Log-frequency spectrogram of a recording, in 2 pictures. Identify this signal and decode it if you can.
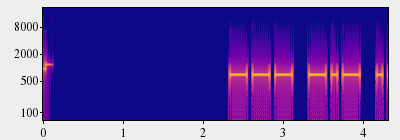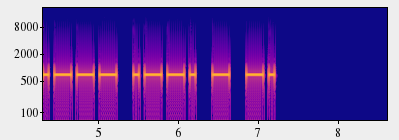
Morse code, heard as a keyed tone, about 17 wpm, 700 Hz. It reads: OK2PTN
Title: DXCC-100 Call Signs - 6 Characters - 17wpm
